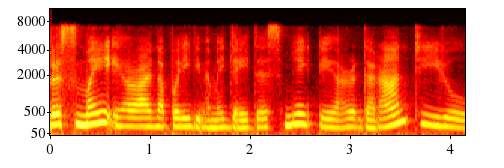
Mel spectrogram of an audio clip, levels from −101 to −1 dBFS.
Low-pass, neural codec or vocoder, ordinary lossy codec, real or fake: 7.2 kHz; codec, 16 kHz, 0.5 kbps, FunCodec, trained on LibriTTS, 25 frames a second; Opus, 64 kbps; fake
